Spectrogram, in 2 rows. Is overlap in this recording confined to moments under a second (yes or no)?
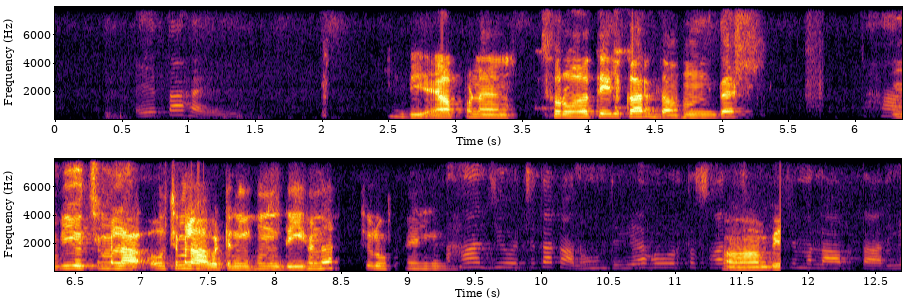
yes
